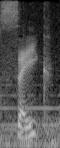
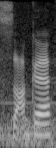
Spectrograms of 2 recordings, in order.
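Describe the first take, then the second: First: The word starts with an 'ay' vowel sound. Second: The word ends in an open 'eh' sound. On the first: The speaker calls it wrong. "It's so cringeworthy" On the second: The speaker calls it right. "people around the world mispronounce if they don't know how to speak Japanese is sucker"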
